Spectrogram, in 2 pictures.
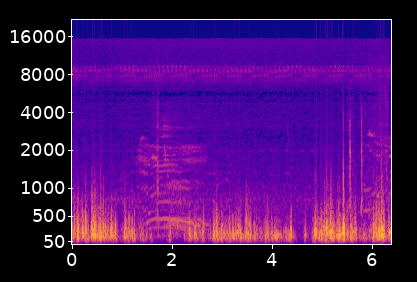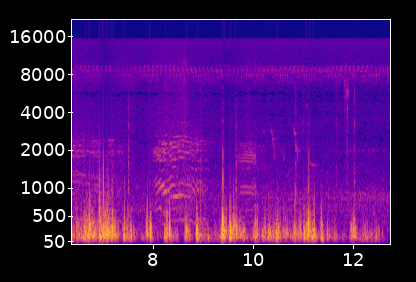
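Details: A red deer (Cervus elaphus) calls with deep, groaning bellows and a few higher, wavering cries in between.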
